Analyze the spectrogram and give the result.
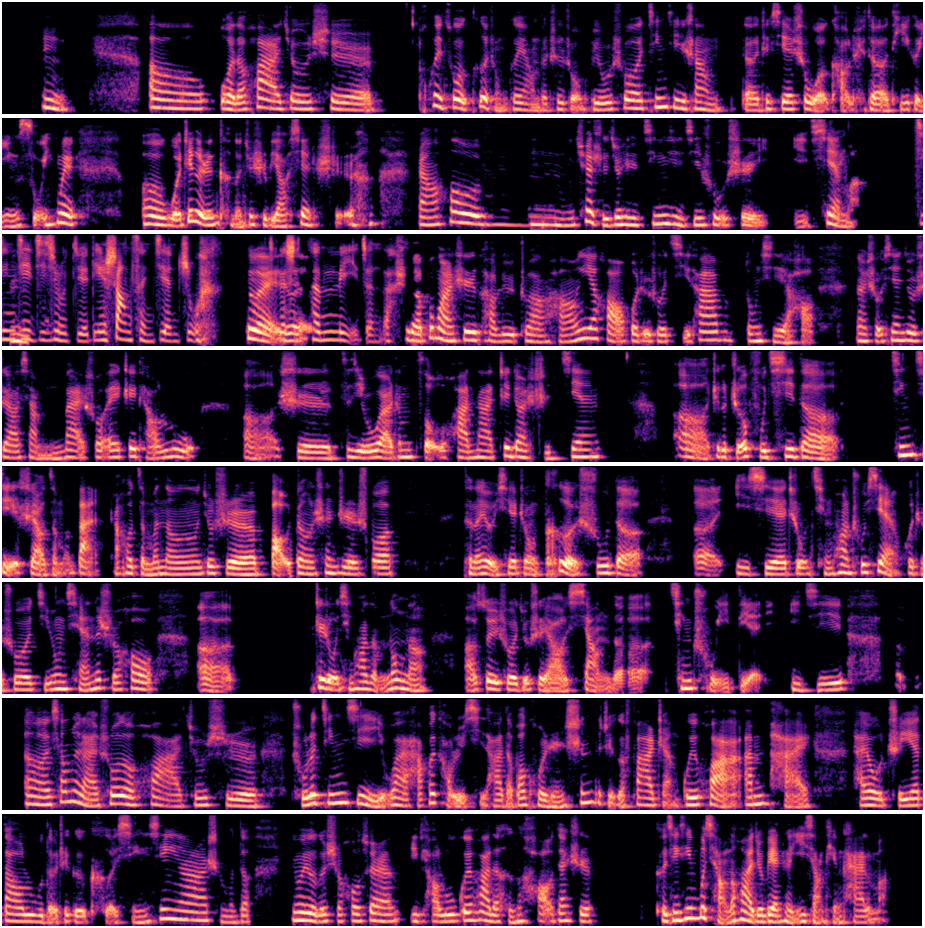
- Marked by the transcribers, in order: other background noise; lip smack; chuckle; chuckle
- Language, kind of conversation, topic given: Chinese, podcast, 做决定前你会想五年后的自己吗？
